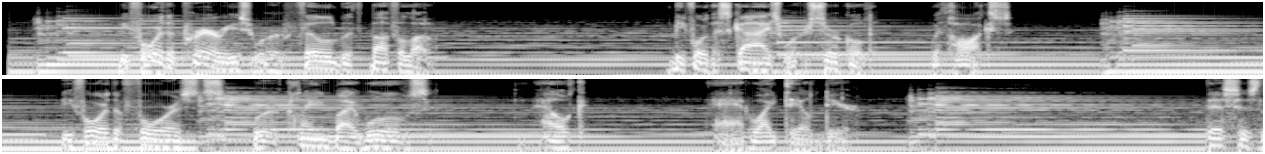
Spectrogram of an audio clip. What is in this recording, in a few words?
Narration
